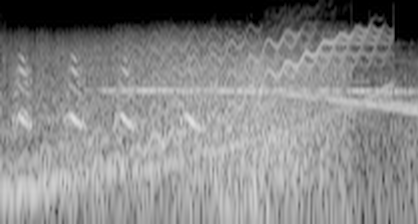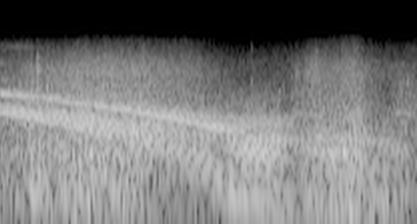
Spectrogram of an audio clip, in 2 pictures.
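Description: Electronic flying-saucer sound effect: warbling tones climb in pitch for about four seconds, then a long swoop falls steadily in pitch and fades near the end.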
